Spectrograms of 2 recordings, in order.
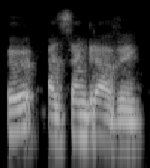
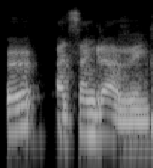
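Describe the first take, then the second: First: E accent grave slowly, French sounds; repetición lenta; slow repetition. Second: E accent grave slowly for students to repeat; repetición lenta; slow repetition. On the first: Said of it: "sería E accent grave". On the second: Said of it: "Bueno, repetimos". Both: Shown as a demonstration.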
